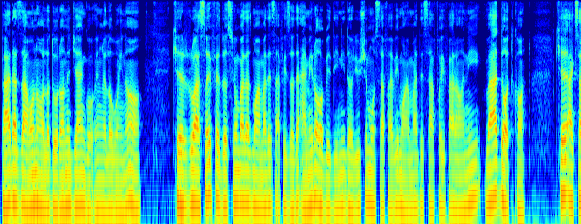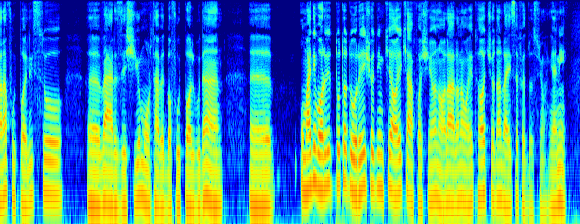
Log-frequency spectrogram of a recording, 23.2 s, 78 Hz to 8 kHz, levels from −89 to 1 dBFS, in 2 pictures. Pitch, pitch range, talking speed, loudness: 115 Hz, 110-130 Hz, 140 wpm, -27 LUFS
